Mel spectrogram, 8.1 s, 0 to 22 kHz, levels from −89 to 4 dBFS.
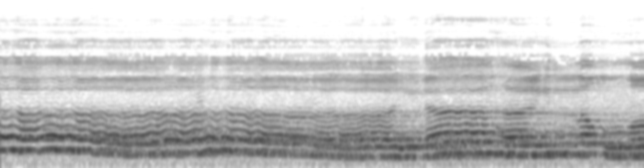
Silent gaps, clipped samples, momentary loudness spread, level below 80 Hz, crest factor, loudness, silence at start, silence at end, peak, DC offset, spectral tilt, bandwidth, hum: none; under 0.1%; 5 LU; -64 dBFS; 14 dB; -26 LUFS; 0 s; 0 s; -12 dBFS; under 0.1%; -5.5 dB/octave; 15.5 kHz; none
